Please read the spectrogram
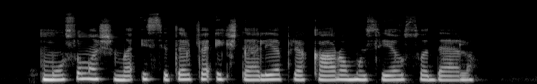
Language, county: Lithuanian, Klaipėda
